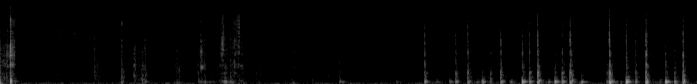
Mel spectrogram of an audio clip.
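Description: A small, hollow cardboard Star-Lord Funko Pop box with a clear plastic window and the figure inside is tapped with fingertips and nails. Soft, scattered taps in the first half give way after about four seconds to quicker, crisper, irregular taps. Each one is a short, dull, hollow knock with a bright click on top that dies away almost at once.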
